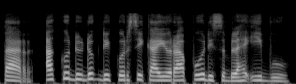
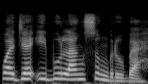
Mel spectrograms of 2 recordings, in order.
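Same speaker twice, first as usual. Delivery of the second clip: usual speaking voice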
